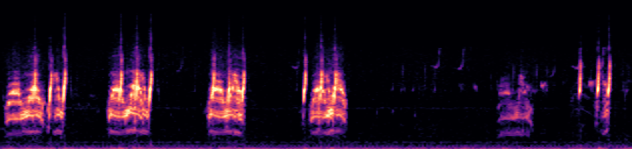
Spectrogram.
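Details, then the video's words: Quail call used to lure quails in for hunting: a series of four loud nasal, harmonic notes about one second apart, then a softer one and a few high sharp chirps. "Quail trap sound effect : lure in Quails with this effective call"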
